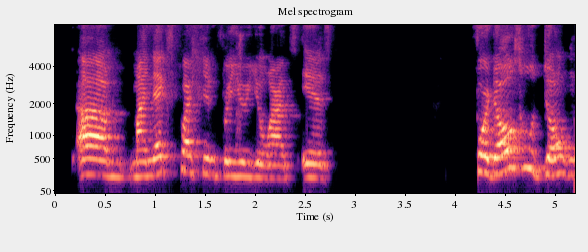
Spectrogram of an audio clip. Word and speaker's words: Yohance: Other than my mother, nobody calls me Yohance. So that's really the way to say it.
